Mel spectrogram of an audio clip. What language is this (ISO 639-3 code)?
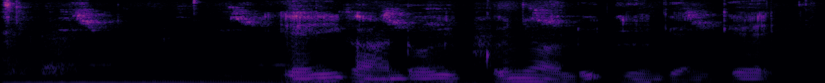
kln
